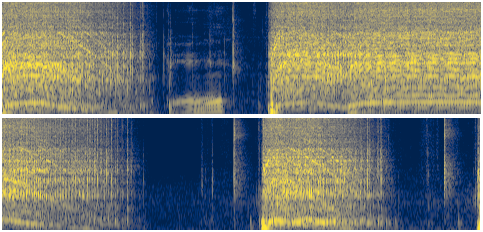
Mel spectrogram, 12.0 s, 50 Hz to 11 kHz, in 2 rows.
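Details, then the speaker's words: Hitachi/Koki DH28PCY rotary hammer before overhaul, bit inserted: runs up and hammers in sharp bursts but the bit is not retained; worn tool holder needs replacing. "I will try to insert that drill bit, and okay, it's not holding the drill bit. I will check if it hammers. It hammers, but the bit can see the gear."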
